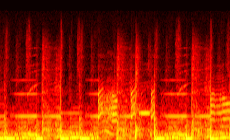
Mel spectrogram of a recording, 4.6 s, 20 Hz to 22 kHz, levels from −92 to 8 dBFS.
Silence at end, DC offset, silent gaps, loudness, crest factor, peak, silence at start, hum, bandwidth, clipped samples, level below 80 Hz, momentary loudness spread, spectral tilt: 0 s; under 0.1%; none; -21 LUFS; 16 dB; -4 dBFS; 0 s; none; 7.2 kHz; under 0.1%; -24 dBFS; 3 LU; -9 dB/octave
